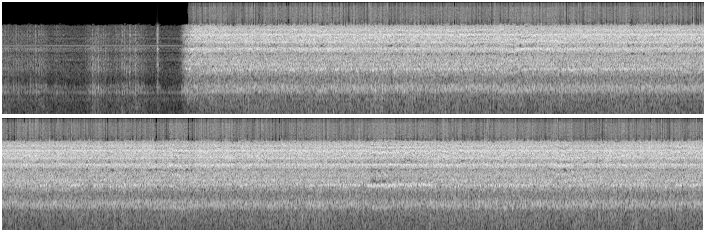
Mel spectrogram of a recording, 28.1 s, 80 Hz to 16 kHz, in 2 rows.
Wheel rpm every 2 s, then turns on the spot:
30, 30, 210, 240, 230, 230, 230, 230, 230, 230, 230, 230, 230, 240.
0-2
